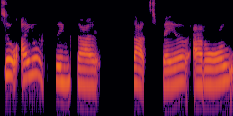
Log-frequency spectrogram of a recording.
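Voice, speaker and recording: A woman speaks quietly with a high pitch and lively intonation. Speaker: podcaster reading and rating online stories. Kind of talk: reading aloud with commentary. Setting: home recording, early morning with family asleep. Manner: quiet, trying to talk louder.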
